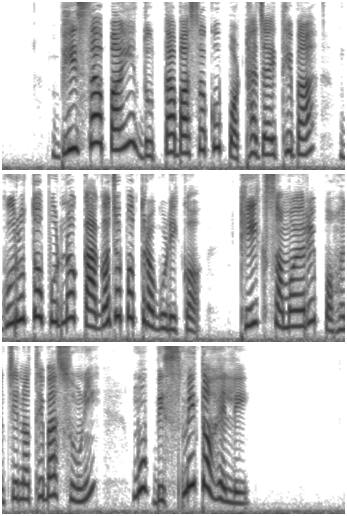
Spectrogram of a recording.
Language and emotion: Odia, surprised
